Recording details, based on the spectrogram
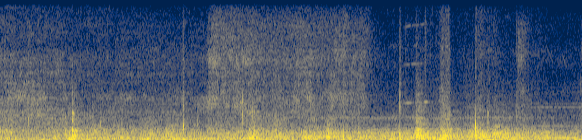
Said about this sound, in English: Together, we bore witness as the engine pulled slowly out of the station.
